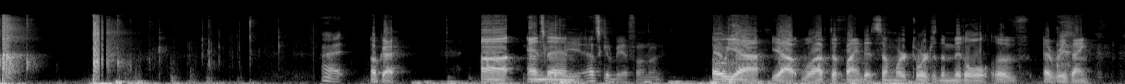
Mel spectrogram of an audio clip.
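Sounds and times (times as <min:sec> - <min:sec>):
hand clap: 0:00.0 - 0:02.2
speech: 0:03.2 - 0:04.1, 0:04.8 - 0:11.1.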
